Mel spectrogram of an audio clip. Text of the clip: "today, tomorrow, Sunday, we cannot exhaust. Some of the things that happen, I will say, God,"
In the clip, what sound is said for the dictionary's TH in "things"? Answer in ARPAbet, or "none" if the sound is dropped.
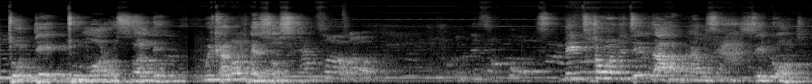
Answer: T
